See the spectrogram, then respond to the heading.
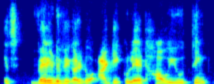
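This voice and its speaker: A man's voice: fairly high pitch, expressive, normal speed, a bit bright, muffled recording. A young man from India, a PhD student chatting as a podcast guest in an earnest, enthusiastic way, often restarting his sentences. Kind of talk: casual conversational interview.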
